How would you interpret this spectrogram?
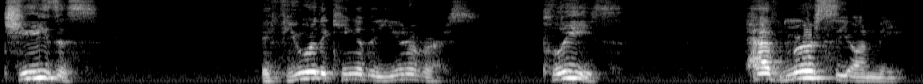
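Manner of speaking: high, loud plea to a king; loud, imploring prayer with spaced-out phrases; pleading cry. Shown as a demonstration. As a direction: cry out for mercy, slowly and forcefully. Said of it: "and you can say".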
